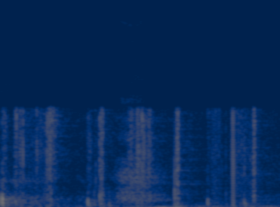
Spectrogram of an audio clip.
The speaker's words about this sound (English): Dude, is someone following us? What? I swear, I hear footsteps. And they aren't ours.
